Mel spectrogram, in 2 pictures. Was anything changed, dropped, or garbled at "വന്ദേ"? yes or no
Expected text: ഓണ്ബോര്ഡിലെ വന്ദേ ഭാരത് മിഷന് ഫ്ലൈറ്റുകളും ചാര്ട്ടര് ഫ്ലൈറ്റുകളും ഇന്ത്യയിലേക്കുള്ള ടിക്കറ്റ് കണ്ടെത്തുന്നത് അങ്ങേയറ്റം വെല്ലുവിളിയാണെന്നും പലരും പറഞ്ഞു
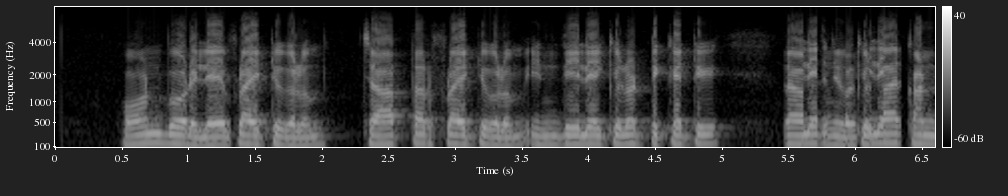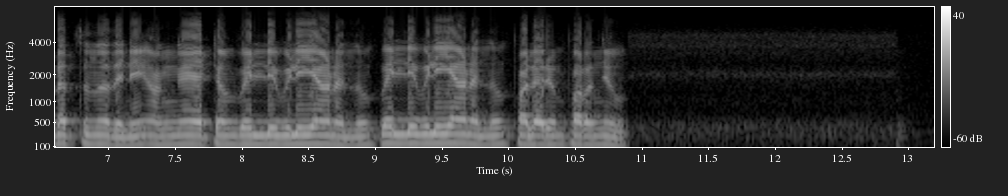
yes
